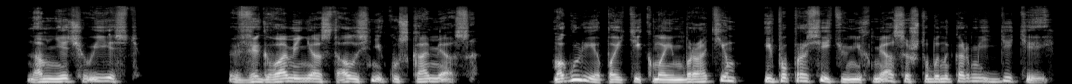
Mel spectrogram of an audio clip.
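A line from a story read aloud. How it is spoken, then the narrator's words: Plain question. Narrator (Russian): спросила она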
